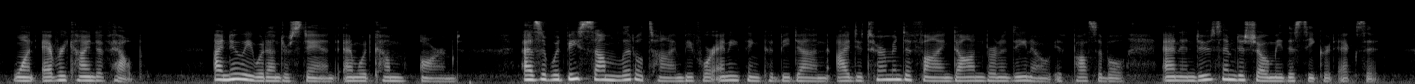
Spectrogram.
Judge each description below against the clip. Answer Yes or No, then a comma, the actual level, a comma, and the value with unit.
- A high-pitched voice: No, medium, 170 Hz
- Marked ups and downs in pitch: No, average, 3.8 semitones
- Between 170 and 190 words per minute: Yes, average, 180 wpm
